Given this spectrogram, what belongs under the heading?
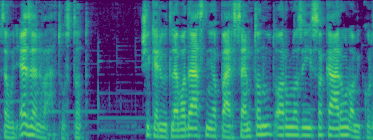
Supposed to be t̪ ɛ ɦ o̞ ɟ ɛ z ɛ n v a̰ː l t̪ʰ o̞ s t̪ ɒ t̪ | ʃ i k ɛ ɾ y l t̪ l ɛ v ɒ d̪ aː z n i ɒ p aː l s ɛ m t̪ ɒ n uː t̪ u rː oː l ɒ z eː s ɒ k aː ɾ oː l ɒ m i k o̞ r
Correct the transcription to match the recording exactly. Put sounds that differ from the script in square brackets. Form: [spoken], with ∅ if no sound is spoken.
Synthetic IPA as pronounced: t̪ ɛ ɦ o̞ ɟ ɛ z ɛ n v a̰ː l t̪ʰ o̞ s t̪ ɒ t̪ | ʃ i k ɛ ɾ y l t̪ l ɛ v ɒ d̪ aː [s] n i ɒ p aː [r] s ɛ m t̪ ɒ n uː t̪ [ɒ] rː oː l ɒ z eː s ɒ k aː ɾ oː l ɒ m i k o̞ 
